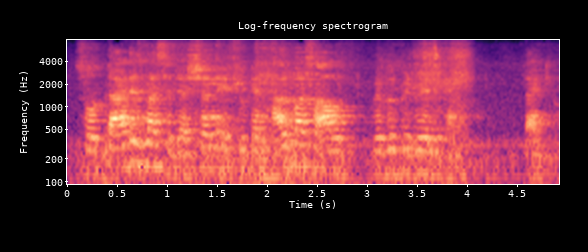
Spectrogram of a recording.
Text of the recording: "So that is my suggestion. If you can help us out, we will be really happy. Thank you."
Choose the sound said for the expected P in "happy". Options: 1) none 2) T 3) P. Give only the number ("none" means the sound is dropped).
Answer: 1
